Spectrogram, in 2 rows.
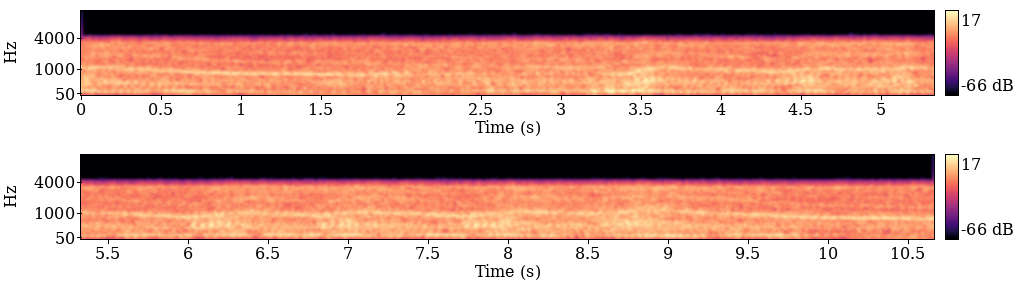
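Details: Subaru EJ22T short block with EJ25D heads, 470,000 km on bores and pistons, new standard bearings and rings: hollow rhythmic knock under whine, warm only; excessive piston slap, fixed by rebuild with oversize pistons, fresh bores, H-beam rods.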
